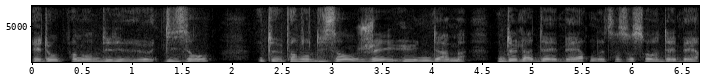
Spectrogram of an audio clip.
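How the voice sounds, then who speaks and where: The voice is dark and mellow, somewhat breathy, with very even loudness, ordinary pitch variation and a fairly slow pace. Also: man, fairly high pitch for a man. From Ille-et-Vilaine, Brittany, France. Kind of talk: interview answer. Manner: hesitant.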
